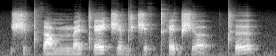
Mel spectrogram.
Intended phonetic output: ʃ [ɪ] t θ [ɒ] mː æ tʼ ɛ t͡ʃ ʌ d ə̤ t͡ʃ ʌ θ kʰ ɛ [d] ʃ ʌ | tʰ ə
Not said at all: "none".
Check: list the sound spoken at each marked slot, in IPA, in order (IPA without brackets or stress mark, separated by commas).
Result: ɪ, ɑ, d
